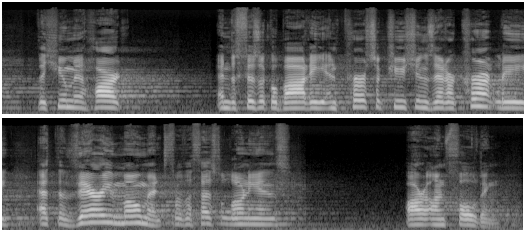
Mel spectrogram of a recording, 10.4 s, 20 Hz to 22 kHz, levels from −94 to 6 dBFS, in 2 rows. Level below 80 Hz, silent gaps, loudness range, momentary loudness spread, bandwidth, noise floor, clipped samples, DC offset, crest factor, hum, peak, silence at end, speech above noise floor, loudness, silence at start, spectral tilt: -58 dBFS; none; 5 LU; 15 LU; 18 kHz; -56 dBFS; under 0.1%; under 0.1%; 20 dB; none; 0 dBFS; 0.15 s; 36 dB; -20 LUFS; 0 s; -4 dB/octave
